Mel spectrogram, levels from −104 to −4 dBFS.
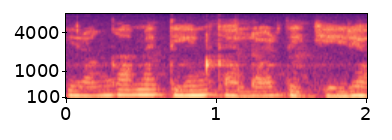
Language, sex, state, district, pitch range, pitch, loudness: Rajasthani, female, Rajasthan, Churu, 155-175 Hz, 160 Hz, -17 LUFS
